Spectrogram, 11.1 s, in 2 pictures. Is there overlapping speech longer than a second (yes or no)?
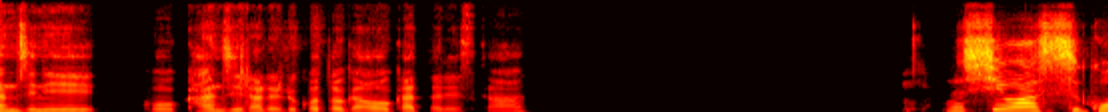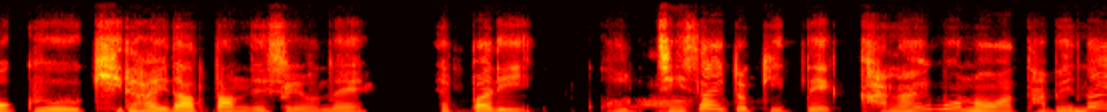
no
